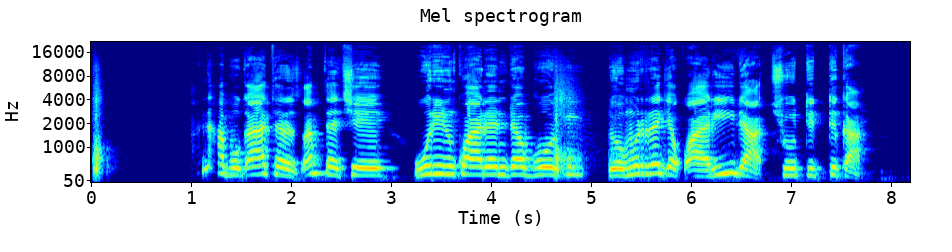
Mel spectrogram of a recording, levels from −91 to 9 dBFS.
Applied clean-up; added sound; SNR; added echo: neural mask model RNNoise.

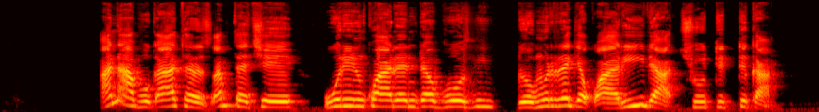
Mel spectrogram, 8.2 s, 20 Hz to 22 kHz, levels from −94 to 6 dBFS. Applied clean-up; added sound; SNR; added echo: neural mask model DeepFilterNet 3.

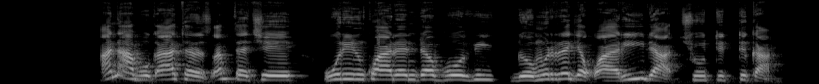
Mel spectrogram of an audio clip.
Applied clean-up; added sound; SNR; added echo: neural mask model Resemble Enhance denoiser.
